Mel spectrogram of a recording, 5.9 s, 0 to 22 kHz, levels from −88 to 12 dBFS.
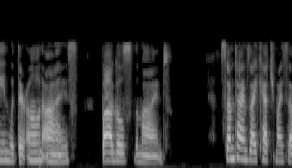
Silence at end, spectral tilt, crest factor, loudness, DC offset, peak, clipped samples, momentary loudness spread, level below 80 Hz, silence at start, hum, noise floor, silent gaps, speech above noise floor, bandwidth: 0 s; -4 dB/octave; 18 dB; -24 LUFS; under 0.1%; -8 dBFS; under 0.1%; 16 LU; -74 dBFS; 0 s; none; -79 dBFS; none; 55 dB; 8 kHz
